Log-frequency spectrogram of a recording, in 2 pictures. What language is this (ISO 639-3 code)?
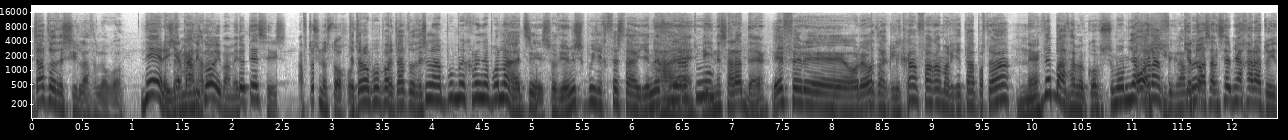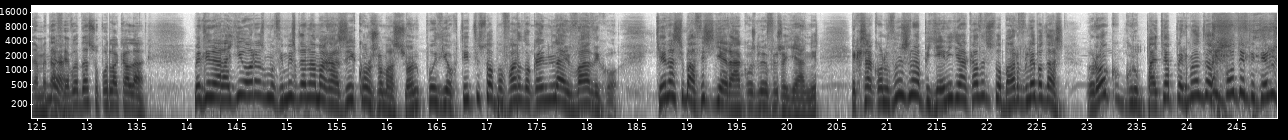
ell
